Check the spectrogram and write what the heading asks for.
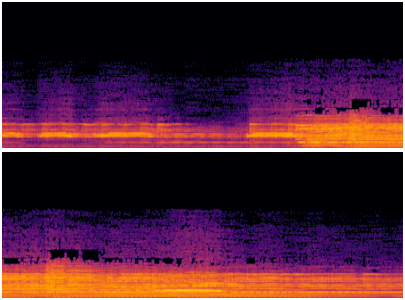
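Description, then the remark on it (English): Shrill, sustained whistles blow, then a louder, fuller chorus of whistles and ringing bell tones swells in and holds steady all around, continuous, with no talking. “And the whistles and bells all around.”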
